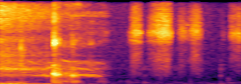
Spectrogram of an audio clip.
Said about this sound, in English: You know, I'm sorry for all the coughing, by the way. I'm quite ill.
